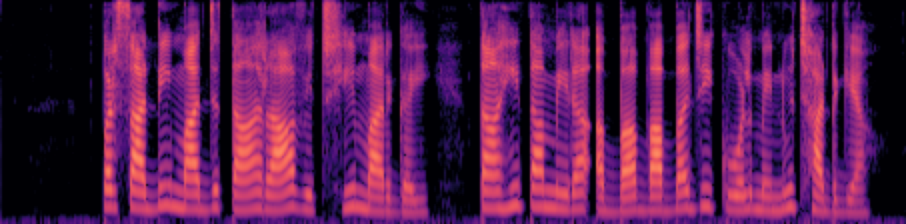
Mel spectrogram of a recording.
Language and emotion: Punjabi, neutral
